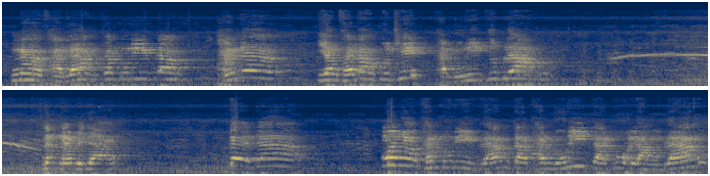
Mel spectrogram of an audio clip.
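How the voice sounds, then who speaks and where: A man's voice: extremely high pitch, unhurried. A man preaching a religious sermon in an Acehnese accent, emphatic, calling out to the gathering and reciting Arabic prayers. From Aceh, Indonesia. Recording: very echoey, far from the mic, faint noise.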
